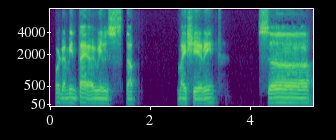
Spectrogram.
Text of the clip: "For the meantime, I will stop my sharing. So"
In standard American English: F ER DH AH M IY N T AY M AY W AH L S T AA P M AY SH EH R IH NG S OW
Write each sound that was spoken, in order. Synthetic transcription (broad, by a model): F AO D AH M IY N T AY M AY W AH L S T AA P M AY SH EH R IH NG S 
